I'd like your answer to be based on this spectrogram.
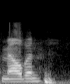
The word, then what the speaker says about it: Melbourne: It's pronounced Melbourne.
